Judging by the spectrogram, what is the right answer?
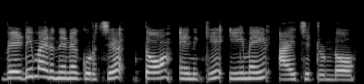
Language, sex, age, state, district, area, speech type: Malayalam, female, 45-60, Kerala, Wayanad, rural, read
